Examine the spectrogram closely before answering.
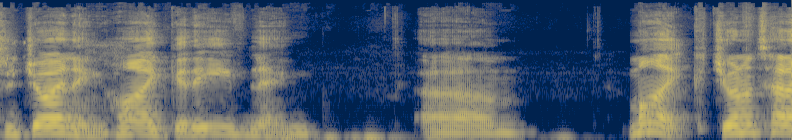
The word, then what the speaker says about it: Miek: My name is Mike, which is pronounced Mike or Miek, not Meek, which everyone incorrectly pronounces.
